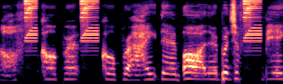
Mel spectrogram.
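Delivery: whispered, hushed grumbling under the breath. Recounting what happened, the speaker quotes a woman: retelling a whisper. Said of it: "whispering under her breath".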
